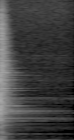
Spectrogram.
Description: Hat Tight, Deeply Sampled Drums Cymbals Stereo Hi-Hat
